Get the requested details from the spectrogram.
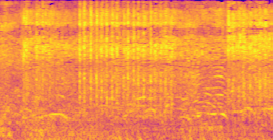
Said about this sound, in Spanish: Este sigue siendo el sonido que se escucha en Gaza, el de los disparos del ejército israelí, que ha intensificado su ofensiva terrestre para hacerse con el control total de la principal ciudad de la franja.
